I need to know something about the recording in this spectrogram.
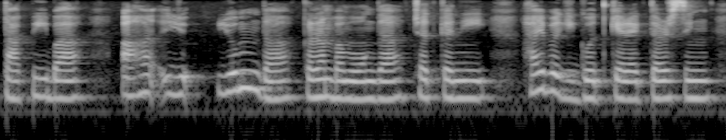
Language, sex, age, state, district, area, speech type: Manipuri, female, 30-45, Manipur, Tengnoupal, urban, spontaneous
